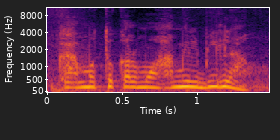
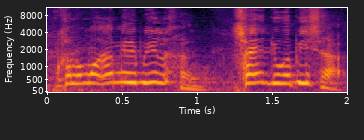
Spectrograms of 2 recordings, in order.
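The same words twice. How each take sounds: First: A touch higher, mock-stern complaint; retold angry scolding. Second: Laughing punchline. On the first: Retelling the scolding of his pregnant girlfriend, mildly angry. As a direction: scold her lightly, as if retelling the anger. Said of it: "Saya marah itu loh". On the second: Retold or imitated. Joking to the congregation about his old girlfriend, laughing high. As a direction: deliver the joke while laughing it off.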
